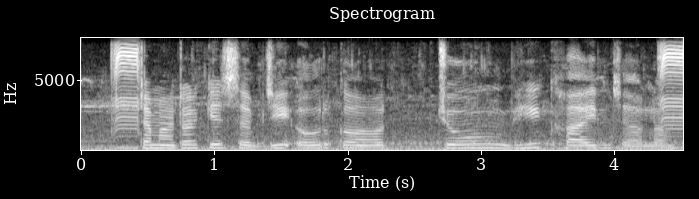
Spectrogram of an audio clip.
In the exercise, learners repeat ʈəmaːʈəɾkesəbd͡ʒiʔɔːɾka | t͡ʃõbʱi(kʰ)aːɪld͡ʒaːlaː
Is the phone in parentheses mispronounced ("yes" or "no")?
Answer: no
